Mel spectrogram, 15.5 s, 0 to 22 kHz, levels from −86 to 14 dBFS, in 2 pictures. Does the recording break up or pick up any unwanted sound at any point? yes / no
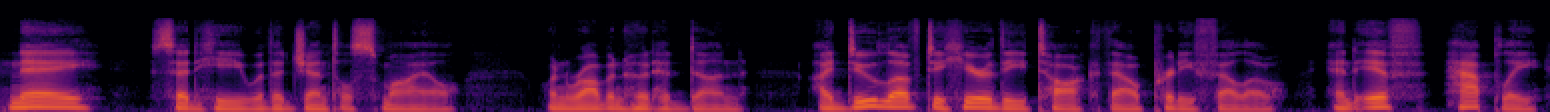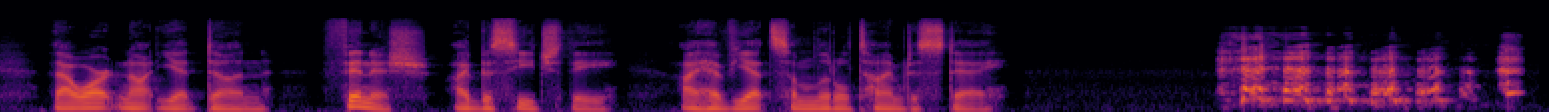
yes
